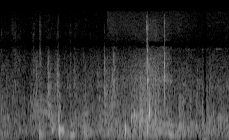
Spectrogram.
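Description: A man groaning in pain from a freshly broken nose, with two sharp knocks.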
